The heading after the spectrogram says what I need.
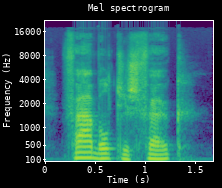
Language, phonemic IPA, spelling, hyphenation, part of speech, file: Dutch, /ˈfaː.bəl.tjəsˌfœy̯k/, fabeltjesfuik, fa‧bel‧tjes‧fuik, noun, Nl-fabeltjesfuik.ogg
